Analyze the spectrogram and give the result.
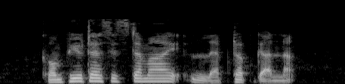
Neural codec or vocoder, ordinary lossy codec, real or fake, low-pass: none; MP3, 32 kbps; real; 10.8 kHz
